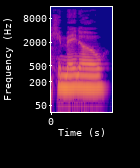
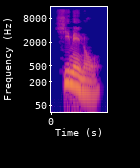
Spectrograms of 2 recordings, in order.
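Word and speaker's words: Himeno: those Kani mean and remember it's not himo it's heo the he is Princess and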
